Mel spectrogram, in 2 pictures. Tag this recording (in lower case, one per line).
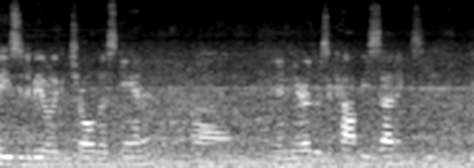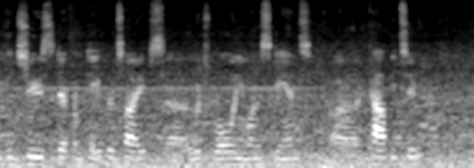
speech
